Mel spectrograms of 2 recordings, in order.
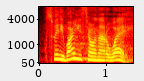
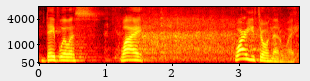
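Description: First: Sweet wife. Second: Stern wife. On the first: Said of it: "she was like". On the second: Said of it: "Or more, she said". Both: Retold or imitated.

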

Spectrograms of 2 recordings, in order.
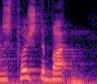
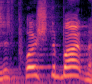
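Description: First: Said in the usual way. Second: High, pushed repeat of "Just push the button"; insisting. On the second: Retold or imitated. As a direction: say "Just push the button" again, higher and firmer.

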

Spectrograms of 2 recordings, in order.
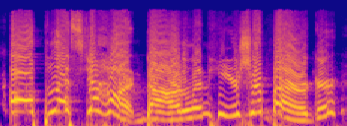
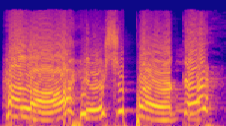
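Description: First: High, gushing, doting burger lady; sweet burger lady. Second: High, loud mock-Swedish accent; slow singsong Swedish caricature. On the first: Retold or imitated. Burger lady serving a late-night customer, sweetly gushing. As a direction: fuss over the customer, drawn-out and high. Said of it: "where they're nice to me". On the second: Burger lady greeting a customer, in a hammed-up Swedish accent. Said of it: "fucking Swedish".

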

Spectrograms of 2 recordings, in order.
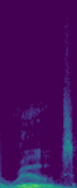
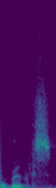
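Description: First: Voiced v-z ending on "roofs"; "roofs" ending in a buzzing VZ. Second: Voiceless FS closing "roofs"; "roofs" ending on a hissed fs, no v. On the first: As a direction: say "roofs" as "rooves". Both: Real, not acted. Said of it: "Is it roofs or roofs?".

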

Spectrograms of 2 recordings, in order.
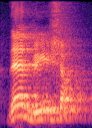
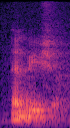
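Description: First: THEN V'YISHAMA pitched high and punched; emphatic exclamation. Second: Very soft repeat, almost to oneself; hushed echo. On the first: Teacher driving home "then v'yishama", emphatic. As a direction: hit "then" hard, v'yishama lifted high. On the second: Teacher echoing his point to the class, hushed. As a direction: let it drop right down low in volume. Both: Real, not acted.

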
